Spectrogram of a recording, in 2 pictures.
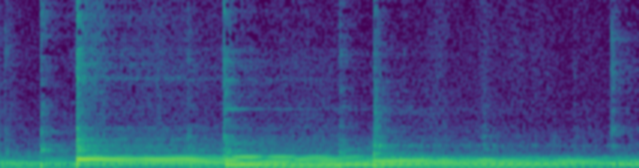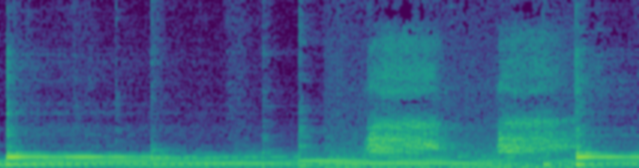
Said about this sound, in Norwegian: Og Odins blå-svarte ravner vokter over stedet, og med skrik som varsler inntrengere.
